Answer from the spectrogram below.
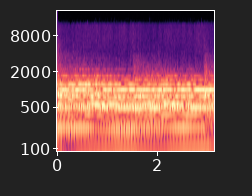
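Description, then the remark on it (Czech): The huge cathedral bell Zikmund, recorded in 1991 with its previous clapper, rings with a deep, rich hum and long sustained overtones, struck about twice at even intervals so each new strike blooms over the lingering resonance. No voices. “Takhle zněl Zikmund v roce 1991 s předchozím srdcem.”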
